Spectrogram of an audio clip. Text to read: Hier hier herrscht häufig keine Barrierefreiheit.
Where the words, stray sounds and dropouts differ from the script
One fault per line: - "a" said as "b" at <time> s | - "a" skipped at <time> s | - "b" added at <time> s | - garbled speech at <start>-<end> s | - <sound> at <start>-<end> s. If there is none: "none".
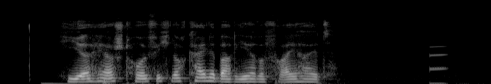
- "hier" skipped at 0.9 s
- "noch" added at 1.7 s
- chirp at 4.3-4.5 s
